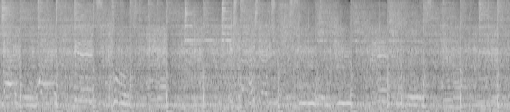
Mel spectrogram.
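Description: Three-piece rock band playing live and loud: electric guitar, electric bass and a drum kit together, at a steady full volume.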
